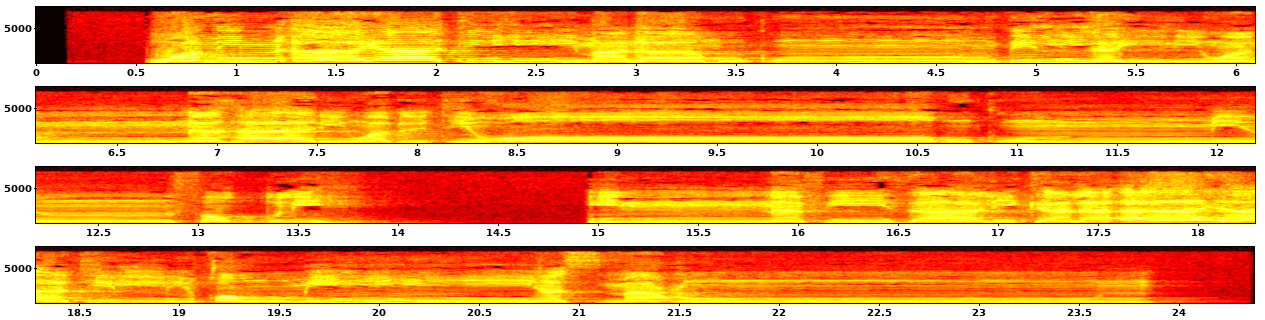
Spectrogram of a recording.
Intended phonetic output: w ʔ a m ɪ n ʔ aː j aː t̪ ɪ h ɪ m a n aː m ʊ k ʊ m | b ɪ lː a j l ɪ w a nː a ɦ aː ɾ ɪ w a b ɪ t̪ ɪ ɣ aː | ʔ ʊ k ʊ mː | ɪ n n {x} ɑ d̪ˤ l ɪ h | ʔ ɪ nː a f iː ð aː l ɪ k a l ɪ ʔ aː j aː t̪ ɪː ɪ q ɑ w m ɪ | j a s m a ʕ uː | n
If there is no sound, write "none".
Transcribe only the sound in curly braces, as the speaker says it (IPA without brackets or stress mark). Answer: f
